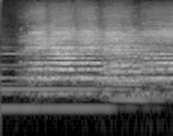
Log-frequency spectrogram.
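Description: Choir chanting a sung litany in Italian: voices holding long notes over a low steady tone. The singing swells fuller and louder just after the start, and the low tone drops away near the end.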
